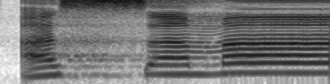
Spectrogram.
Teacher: Hamzahnya u ada pada kata assamau. Maka mimnya panjang boleh empat boleh lima harakat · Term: mad wajib muttasil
